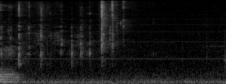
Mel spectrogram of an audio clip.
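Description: Faint computer keyboard typing: a few quick key taps, then one sharper keystroke about a second in.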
